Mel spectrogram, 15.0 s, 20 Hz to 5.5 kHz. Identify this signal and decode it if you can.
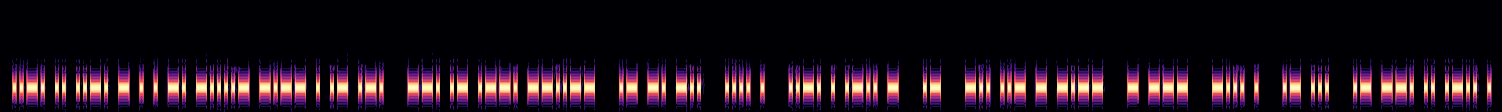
Morse code, heard as a keyed tone, about 34 wpm, 600 Hz. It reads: FIFTEEN-YEAR GAP, AND HE FELT A DUTY TO BE AS AGILE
